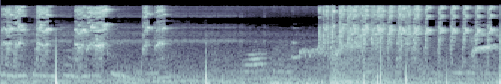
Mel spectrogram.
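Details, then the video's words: Lutino, albino and yellow-green Fischer's lovebirds chatter in a dense burst of shrill, high squeaks and chirps, rapid and irregular, with short sharp notes overlapping through the second half. "Love Birds Lutino Albino and yellow green fishers parrot original Voice sound & Talking"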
